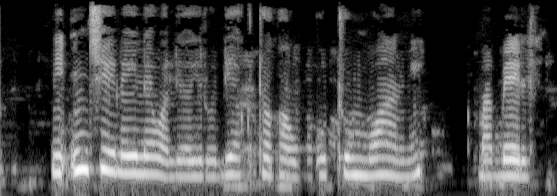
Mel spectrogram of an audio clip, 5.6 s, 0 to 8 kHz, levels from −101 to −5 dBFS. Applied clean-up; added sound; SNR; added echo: none; none; none; none.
